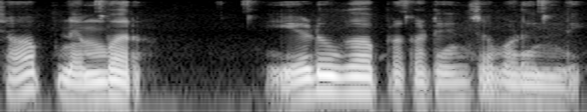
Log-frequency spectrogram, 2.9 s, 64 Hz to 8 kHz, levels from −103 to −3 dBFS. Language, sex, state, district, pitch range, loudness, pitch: Telugu, male, Telangana, Hyderabad, 85-120 Hz, -16 LUFS, 115 Hz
